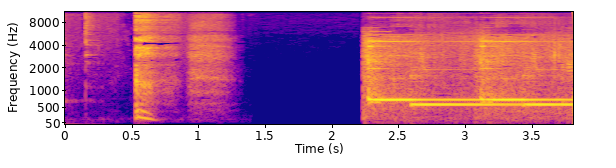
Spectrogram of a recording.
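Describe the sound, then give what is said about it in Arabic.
A breathy sigh, then after a pause a loud electronic doorbell sounds as neighbours ring at the door of a home: a sustained higher tone quickly joined by a slightly lower one, both ringing steadily to the end. “ترن ترن ترن ترن. هل نجلس خلف الباب؟”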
